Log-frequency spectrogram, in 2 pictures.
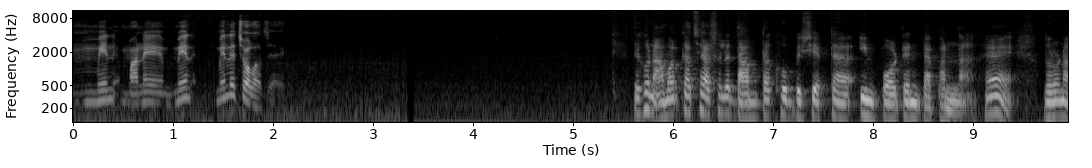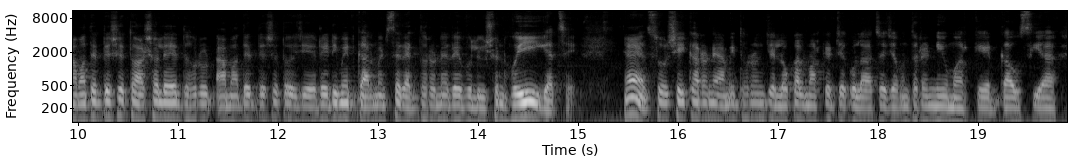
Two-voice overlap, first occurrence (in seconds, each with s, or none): none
